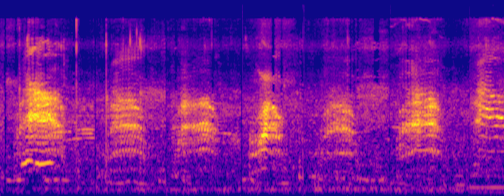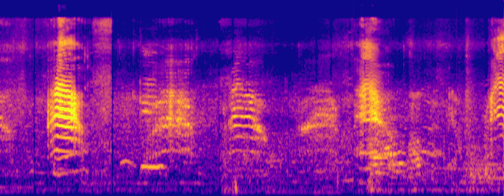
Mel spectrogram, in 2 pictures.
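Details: Cat meowing repeatedly, short nasal mews roughly every second, some rising and bending in pitch, one sharper squeal near the middle, with faint voices in the background.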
